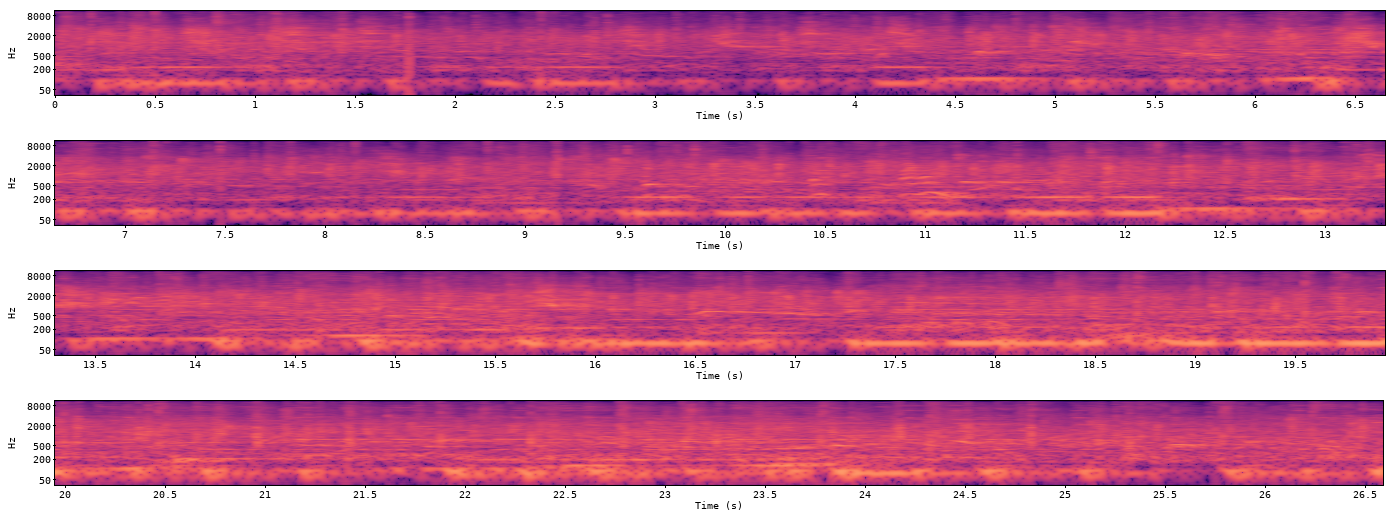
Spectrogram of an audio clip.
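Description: An audience applauding steadily for dogs and handlers circling the show ring, over background music with a bass line, and some voices.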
